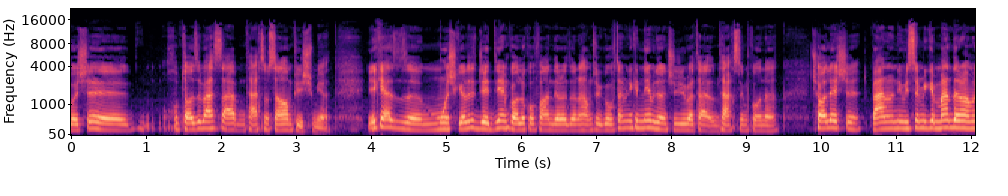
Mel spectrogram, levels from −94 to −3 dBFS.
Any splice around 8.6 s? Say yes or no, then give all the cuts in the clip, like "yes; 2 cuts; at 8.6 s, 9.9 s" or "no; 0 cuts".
yes; 2 cuts; at 8.6 s, 10.6 s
